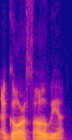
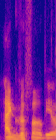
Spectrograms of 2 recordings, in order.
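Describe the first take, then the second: First: A full vowel is heard after 'ag'. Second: No vowel is heard after 'ag'. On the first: "I actually said agoraphobia" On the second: "We say agrophobia over here"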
